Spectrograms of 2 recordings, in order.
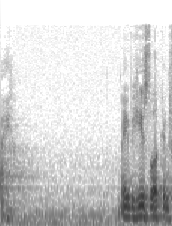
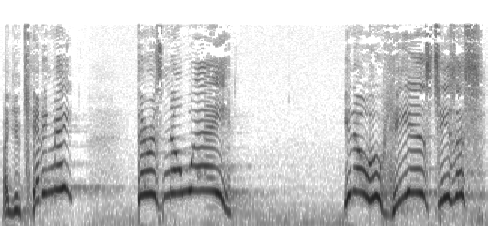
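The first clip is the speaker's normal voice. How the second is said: much higher, louder incredulous mock voice; outraged crowd; 3 dB louder than usual. Townspeople protesting Jesus's visit to the tax collector, high, loud outraged mock voice. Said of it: "they're like".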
